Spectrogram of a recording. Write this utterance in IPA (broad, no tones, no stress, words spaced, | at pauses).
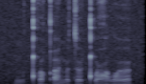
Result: ŋʊǃʰʊ qʼɛŋœtœ ǃʼʊʕəlˠœ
